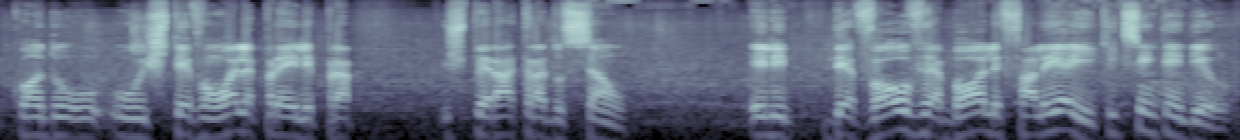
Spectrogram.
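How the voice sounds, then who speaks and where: A man's voice: fairly high pitch, sharp tone, slight background noise. A man with a Brazilian accent casually breaking down a football match for his vlog, chatty and loose with slangy asides. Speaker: football reporter.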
